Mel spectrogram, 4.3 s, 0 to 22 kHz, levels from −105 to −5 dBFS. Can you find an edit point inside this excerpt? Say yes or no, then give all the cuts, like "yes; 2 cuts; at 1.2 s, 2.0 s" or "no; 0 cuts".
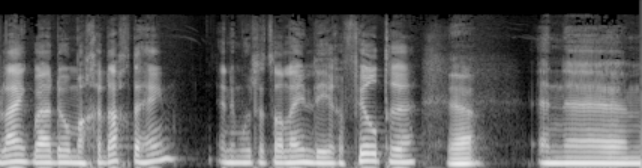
no; 0 cuts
